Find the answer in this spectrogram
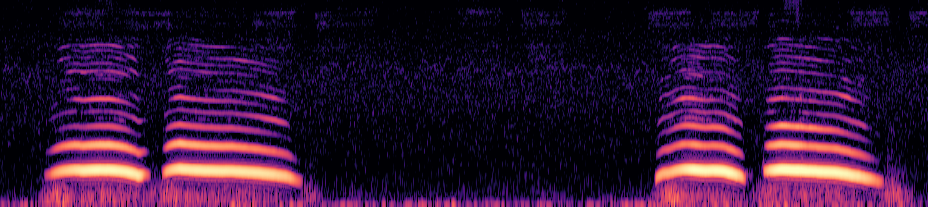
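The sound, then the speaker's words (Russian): An owl calls close by: two pairs of loud, drawn-out wailing hoots, each bending downward in pitch, with a quiet pause between the pairs and no talking. “Это сова, ну, филина можно подальше, а сова, она где-то близко.”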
